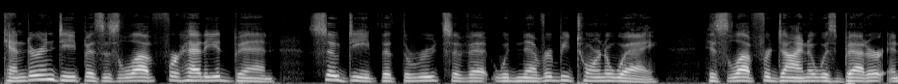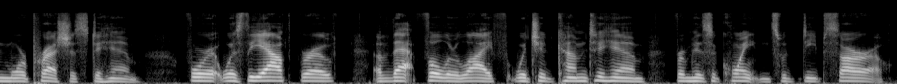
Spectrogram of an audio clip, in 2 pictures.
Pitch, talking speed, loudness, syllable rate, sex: 155 Hz, 170 wpm, -17 LUFS, 4.1 syllables/s, female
